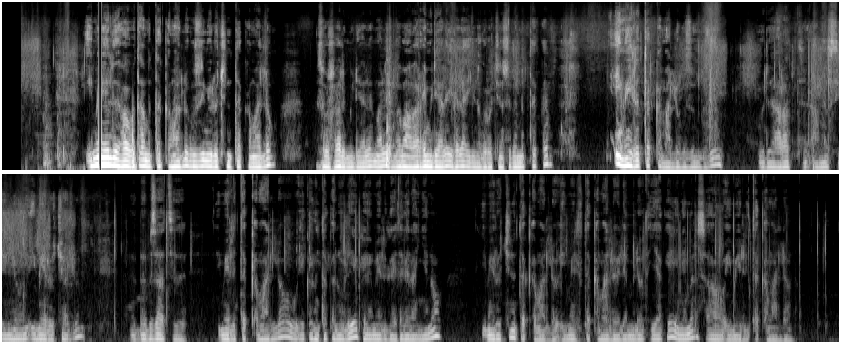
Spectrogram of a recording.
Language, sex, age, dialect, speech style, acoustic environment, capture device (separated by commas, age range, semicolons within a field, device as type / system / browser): Amharic, male, 45-54, Ethiopia - Addis Ababa, stressed, nature, mobile / Linux / Chrome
